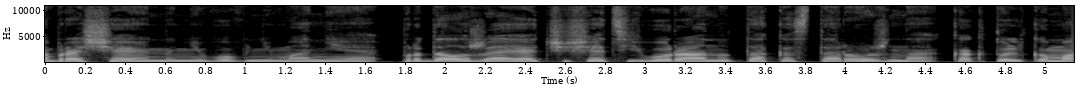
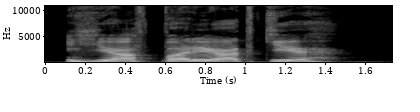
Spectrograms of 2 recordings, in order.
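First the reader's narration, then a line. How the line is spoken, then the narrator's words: Hoarse rasp. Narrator (Russian): хрипит Луис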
